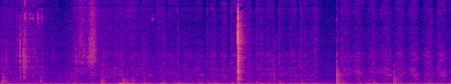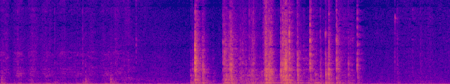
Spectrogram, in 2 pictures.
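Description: Quiet rubbing and scratching of hands and art supplies on paper and the tabletop, with two light taps about one and two and a half seconds in, and a louder scratchy rubbing spell about six and a half seconds in that lasts under two seconds.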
